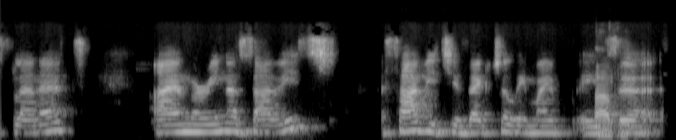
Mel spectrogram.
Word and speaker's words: Savić: souls from this planet i am marina savic savage is actually my pronunciation i know but a lot yeah a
